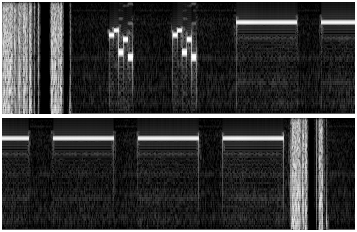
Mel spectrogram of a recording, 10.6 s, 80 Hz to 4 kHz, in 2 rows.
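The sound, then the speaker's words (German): Radio alerting tones for fire brigade units Florian Probstzeller 43-1 and Florian Zopten 40-1, sent out at 7:49 for a minor traffic accident on the B85 between Probstzeller and Gabe Gottes: a brief flurry of chirps, then a steady series of five long, even electronic tones with short gaps, bracketed by harsh bursts of radio static. “In Alarmierung.”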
